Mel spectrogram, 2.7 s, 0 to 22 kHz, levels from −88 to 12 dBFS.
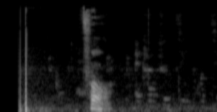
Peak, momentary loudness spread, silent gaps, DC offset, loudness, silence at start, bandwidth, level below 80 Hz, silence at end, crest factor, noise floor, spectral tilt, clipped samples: -10 dBFS; 26 LU; none; under 0.1%; -32 LUFS; 0.25 s; 16.5 kHz; -54 dBFS; 0.85 s; 26 dB; -63 dBFS; -5.5 dB/octave; under 0.1%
